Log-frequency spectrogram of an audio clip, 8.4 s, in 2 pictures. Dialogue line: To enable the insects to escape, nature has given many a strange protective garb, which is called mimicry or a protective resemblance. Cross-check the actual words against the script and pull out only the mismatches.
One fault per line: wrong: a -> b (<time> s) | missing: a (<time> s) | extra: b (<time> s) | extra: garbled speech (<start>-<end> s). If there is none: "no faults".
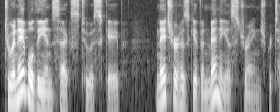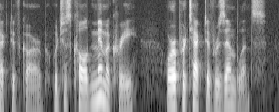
no faults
